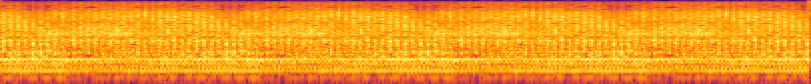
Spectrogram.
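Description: A helicopter in the mobile game Pilot Simulator hovers with a steady, loud rotor drone and engine hum that continues unbroken from start to finish.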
